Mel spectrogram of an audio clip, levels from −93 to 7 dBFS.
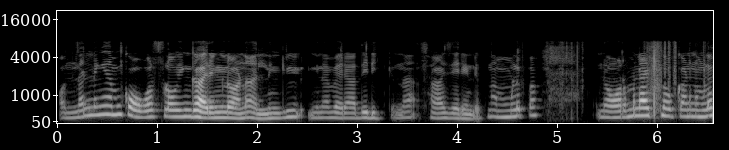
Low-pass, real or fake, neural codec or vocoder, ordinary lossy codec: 7.2 kHz; real; none; none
